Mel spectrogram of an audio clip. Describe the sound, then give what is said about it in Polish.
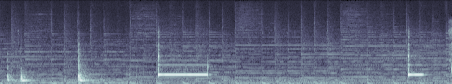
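A steady telephone ringback tone sounds once for about a second, then again briefly near the end, with faint background noise between, after a phone number has been dialed to call someone; no one speaks. “Wybrałem num... O, dobra, jest pierwszy sygnał.”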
